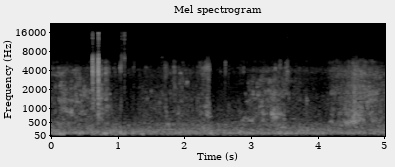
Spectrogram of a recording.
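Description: Small waves lapping onto a pebble shore, coming in as soft washes about a second apart.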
